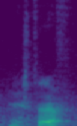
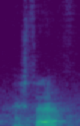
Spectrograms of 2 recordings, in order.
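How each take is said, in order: The two takes are said the same way.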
